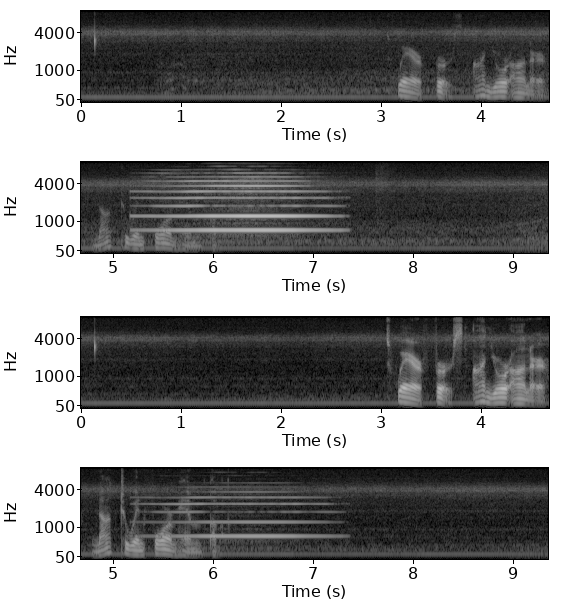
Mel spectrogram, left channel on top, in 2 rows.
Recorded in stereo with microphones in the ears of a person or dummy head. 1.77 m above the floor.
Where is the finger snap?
5° right (ahead or behind).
